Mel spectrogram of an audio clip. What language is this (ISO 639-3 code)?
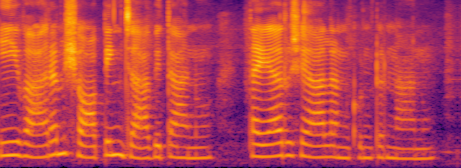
tel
